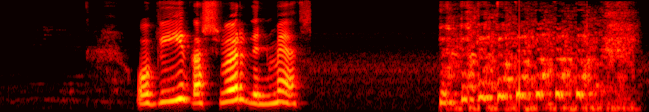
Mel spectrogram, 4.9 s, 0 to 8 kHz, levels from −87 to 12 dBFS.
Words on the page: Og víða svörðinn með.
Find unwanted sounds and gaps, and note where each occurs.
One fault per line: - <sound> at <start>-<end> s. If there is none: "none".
- laugh at 3.3-4.8 s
